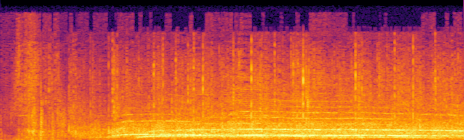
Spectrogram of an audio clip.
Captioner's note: applause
